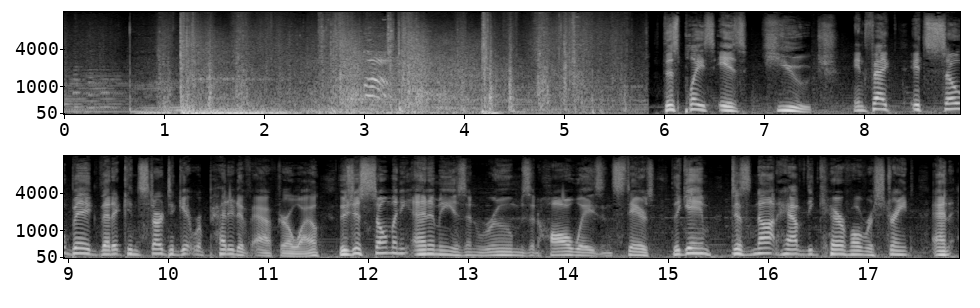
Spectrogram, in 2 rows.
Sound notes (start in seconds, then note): 0.1 infantry speaking German; 3.0 gunshots boom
